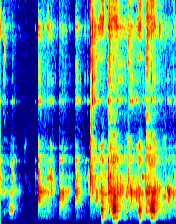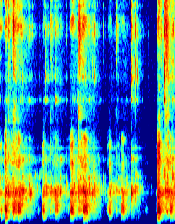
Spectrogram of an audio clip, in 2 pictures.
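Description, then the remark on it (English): Quiet drips of coffee fall into a cup in an uneven, rapid patter, each small splash running into the next for several seconds with a brief pause near the end. “Coffee dripping into a cup.”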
